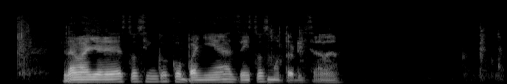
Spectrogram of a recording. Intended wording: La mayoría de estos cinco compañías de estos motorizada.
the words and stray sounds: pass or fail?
pass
